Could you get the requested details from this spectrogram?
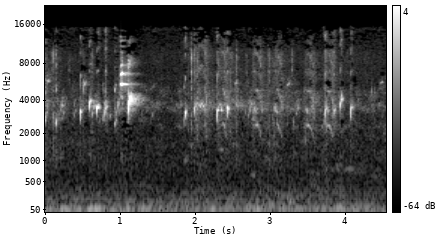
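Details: European goldfinch call meant to get a caged goldfinch singing, a lively burst of twittering high notes with a sharp accent near the start, then softer fast tinkling chatter.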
